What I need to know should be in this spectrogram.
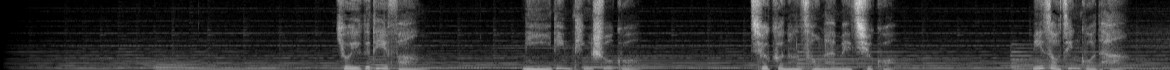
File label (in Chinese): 女-独白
